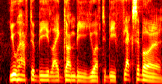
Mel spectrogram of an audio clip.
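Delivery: put-on French Canadian accent. Speaker retells what a man told him, imitating a French Canadian accent. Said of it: "with like a French Canadian".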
